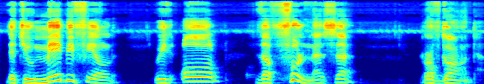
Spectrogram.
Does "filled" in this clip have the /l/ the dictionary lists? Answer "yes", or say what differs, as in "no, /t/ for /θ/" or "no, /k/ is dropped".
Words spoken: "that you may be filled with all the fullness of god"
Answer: yes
